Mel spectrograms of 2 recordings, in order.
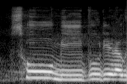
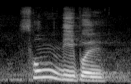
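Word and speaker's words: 솜이불: 소미불이라고 읽지 않고 솜리불, 시경유가 아니고 시경유, 니은이 첨가가 되죠.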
